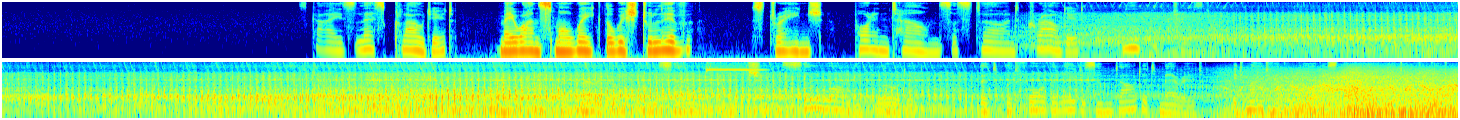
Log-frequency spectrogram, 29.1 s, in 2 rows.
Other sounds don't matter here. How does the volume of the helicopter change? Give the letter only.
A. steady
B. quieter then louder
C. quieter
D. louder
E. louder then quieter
E.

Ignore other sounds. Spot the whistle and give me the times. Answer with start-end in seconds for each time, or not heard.
21.6-22.2.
